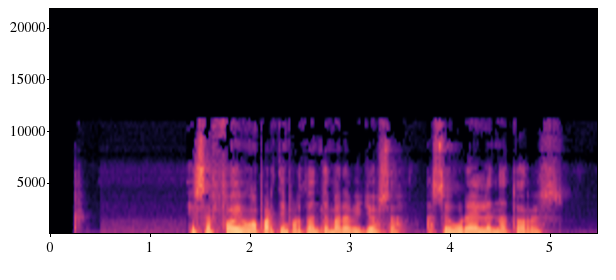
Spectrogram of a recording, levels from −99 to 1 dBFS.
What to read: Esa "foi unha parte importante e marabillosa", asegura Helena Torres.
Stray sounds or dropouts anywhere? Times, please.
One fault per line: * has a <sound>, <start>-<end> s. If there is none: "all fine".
all fine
